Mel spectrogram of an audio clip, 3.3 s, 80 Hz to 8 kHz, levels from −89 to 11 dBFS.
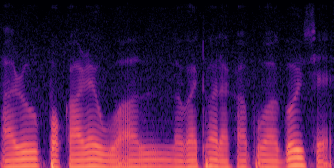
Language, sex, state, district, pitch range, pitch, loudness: Assamese, male, Assam, Sonitpur, 105-115 Hz, 110 Hz, -18 LUFS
